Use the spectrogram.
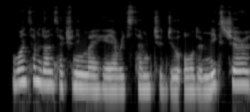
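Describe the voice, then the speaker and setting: Pitched at a medium level, a woman speaks at a moderate pace with a dark, mellow tone and ordinary pitch variation. The recording is very clean, with a silent background. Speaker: hair tutorial vlogger. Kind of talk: casual tutorial talk to camera.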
